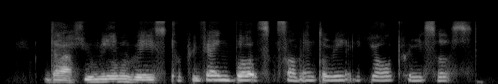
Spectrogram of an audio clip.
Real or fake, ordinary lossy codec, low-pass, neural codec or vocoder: fake; none; none; codec, 16 kHz, 1 kbps, FreqCodec, smaller model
